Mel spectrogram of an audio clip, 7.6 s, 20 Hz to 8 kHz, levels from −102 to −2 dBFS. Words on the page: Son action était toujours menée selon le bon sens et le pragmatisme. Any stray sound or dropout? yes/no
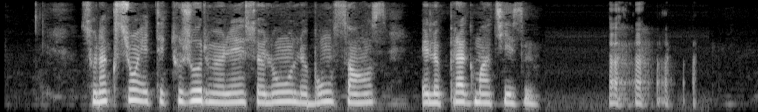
yes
